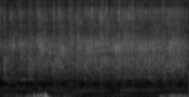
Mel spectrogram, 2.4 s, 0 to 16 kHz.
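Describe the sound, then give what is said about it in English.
An audience applauds on invitation for the speaker and his wife of 50 years, a steady, dense wash of clapping that stays fairly soft throughout, with a few low thumps underneath and no one speaking. “In fact, my wife and I, whom we've been together for 50 years, you can clap now.”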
